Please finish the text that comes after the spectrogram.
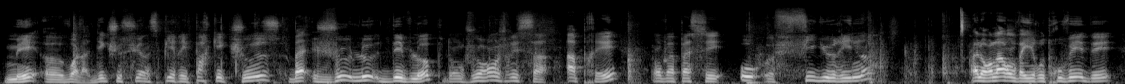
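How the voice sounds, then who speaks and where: A man's voice: fairly high pitch, moderate pace, warm tone, slight background noise. A man hosting a miniatures hobby channel, casually unboxing and thinking aloud to the camera with lots of hesitant fillers.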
